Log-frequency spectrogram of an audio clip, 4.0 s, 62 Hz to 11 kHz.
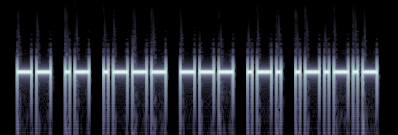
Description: Morse code, heard as a keyed tone, about 25 wpm, 700 Hz. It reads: MAJOR.
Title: Sentences from Top 1000 Words - Review Part 4 - 25wpm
